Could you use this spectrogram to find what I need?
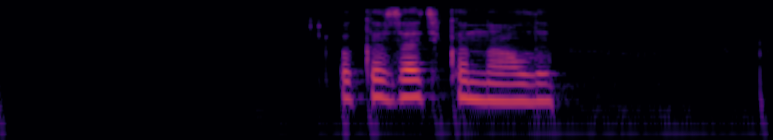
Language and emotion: Russian, neutral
